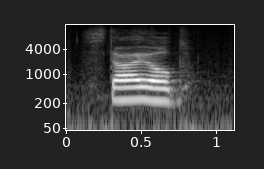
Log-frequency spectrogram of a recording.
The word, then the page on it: styled: American English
